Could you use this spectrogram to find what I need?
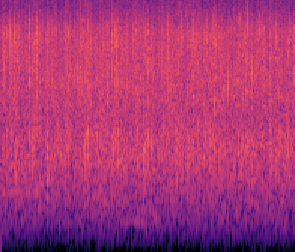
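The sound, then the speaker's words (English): Sustained applause from a large group fills the room, a dense steady wash of clapping hands that holds at an even, fairly loud level throughout with no talking; the group gives the Lord a hand clap of praise. “Give the Lord a hand clap of praise on that.”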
